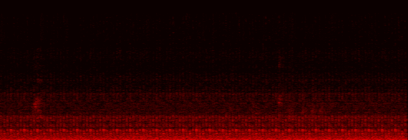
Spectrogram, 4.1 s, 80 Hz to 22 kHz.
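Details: VW Golf 4 with a coolant leak at the water pipe seal on the cylinder head side, running and checked for leaks: steady, even idle, smooth low hum, no knocks, misses or ticks.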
